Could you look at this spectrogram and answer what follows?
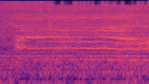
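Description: A cat gives a single drawn-out meow, faint and somewhat distant, over a quiet background.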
